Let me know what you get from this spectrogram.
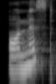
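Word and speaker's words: honest: adjective है ऑनेस्ट मैन ऑनेस्ट एच से start होता है जो कंसोनेंट है बट इसका साउंड होता है ओ से तो एन ऑनेस्ट मैन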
